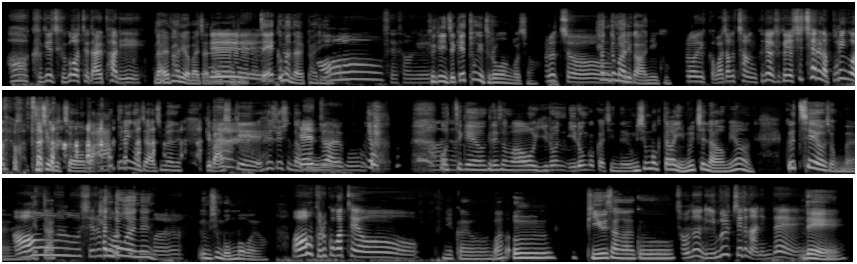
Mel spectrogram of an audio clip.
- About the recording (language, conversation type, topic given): Korean, unstructured, 음식을 먹다가 이물질이 발견되면 어떻게 하시나요?
- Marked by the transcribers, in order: distorted speech; other background noise; laughing while speaking: "거네요, 갖다가"; laugh; static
